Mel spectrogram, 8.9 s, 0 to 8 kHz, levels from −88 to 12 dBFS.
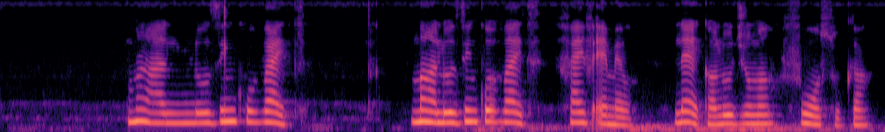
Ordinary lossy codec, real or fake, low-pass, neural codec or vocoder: none; fake; none; codec, 16 kHz, 8 kbps, FunCodec, trained on Chinese and English, 25 frames a second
